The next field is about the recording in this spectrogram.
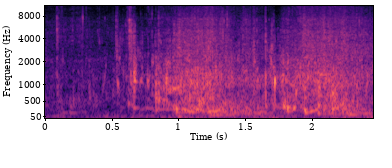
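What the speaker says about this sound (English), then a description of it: "This is a lot of active paddling." Paddle board stroked through river water on the Perdido River, a run of close splashes and watery swishes with no talk over them.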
